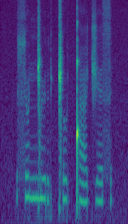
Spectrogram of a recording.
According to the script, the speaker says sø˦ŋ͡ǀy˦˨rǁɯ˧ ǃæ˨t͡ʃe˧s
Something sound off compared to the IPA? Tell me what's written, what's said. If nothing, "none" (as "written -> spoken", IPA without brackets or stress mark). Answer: none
